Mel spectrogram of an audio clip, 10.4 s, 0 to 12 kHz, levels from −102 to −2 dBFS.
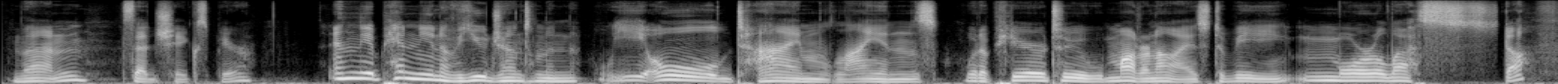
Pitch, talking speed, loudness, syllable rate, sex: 135 Hz, 140 wpm, -19 LUFS, 3.6 syllables/s, male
